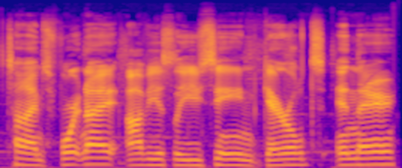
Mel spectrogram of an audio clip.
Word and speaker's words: Geralt: fortnite obviously you've seen geralt in there I know a lot of people have been pronounced as the name Gerald or something along those lines it's Gerald not Gerald geralt oh and he's actually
